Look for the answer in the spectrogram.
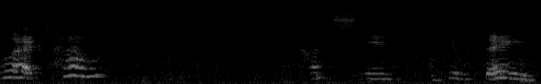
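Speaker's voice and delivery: hushed resignation with long pauses; desolate and drained. Acted. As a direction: let the words fade out, emptied of life. Vision gone, feels dead and empty.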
